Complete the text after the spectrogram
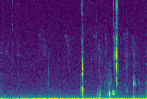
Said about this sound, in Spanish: Otro sorbo de café que ya me estoy durmiendo.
